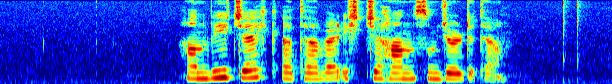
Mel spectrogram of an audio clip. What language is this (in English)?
Faroese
